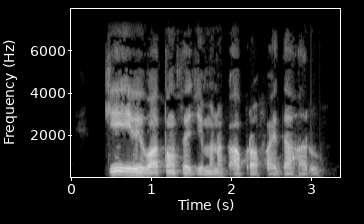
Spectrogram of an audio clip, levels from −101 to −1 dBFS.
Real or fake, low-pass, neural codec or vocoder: real; 7.2 kHz; none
